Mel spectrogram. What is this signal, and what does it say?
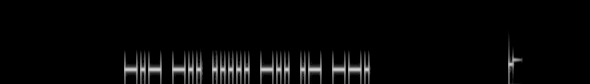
Morse code, heard as a keyed tone, about 30 wpm, 700 Hz. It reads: KD5DAG
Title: USA Call Signs Repeated 2x 30wpm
